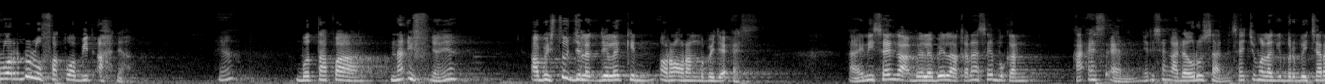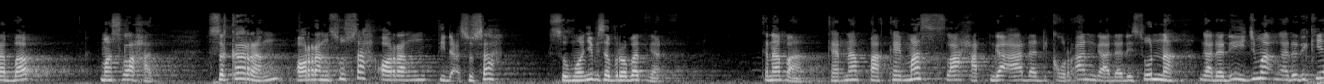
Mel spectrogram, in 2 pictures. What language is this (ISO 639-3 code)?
ind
